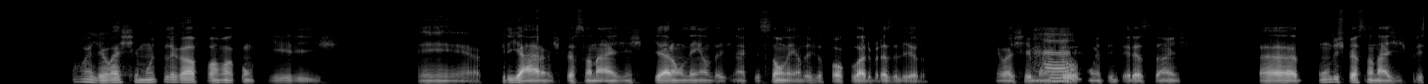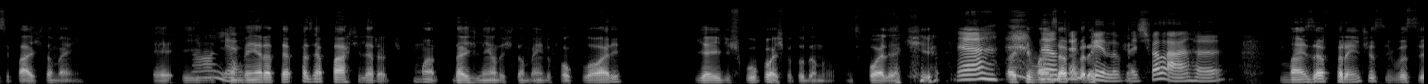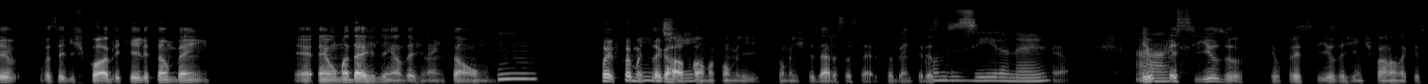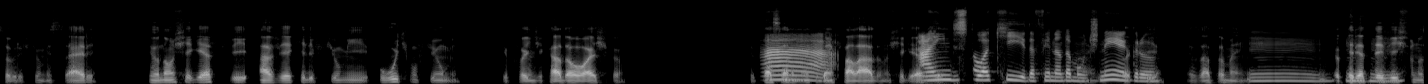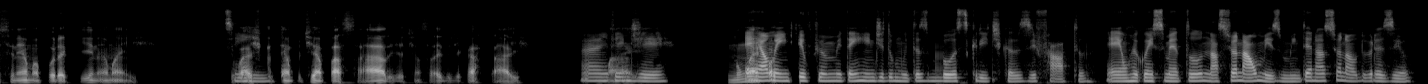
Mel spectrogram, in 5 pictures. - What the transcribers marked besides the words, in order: tapping; chuckle; other background noise
- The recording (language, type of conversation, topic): Portuguese, podcast, Qual série brasileira merece ser conhecida lá fora e por quê?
